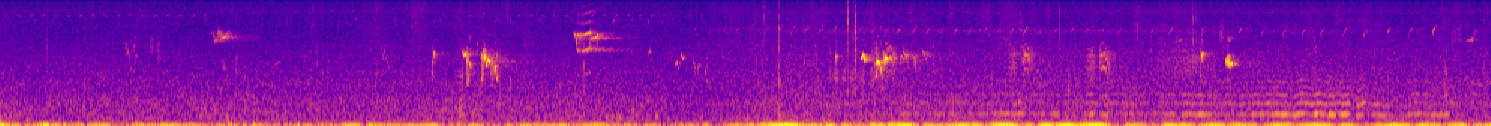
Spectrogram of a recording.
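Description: Scattered short bird chirps, and from a little past halfway a steady, slightly wavering buzz of a flying insect close to the microphone.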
